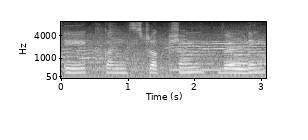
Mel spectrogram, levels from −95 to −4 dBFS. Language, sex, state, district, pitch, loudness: Hindi, female, Chandigarh, Chandigarh, 185 Hz, -15 LUFS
